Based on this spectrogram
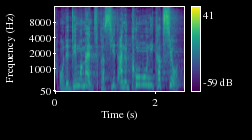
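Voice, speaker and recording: A man with a high-pitched voice preaches to his congregation. He drives his points home with loud, rising emphasis. He then drops into quiet, wry personal asides and jokes. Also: sing-song, a little fast. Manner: personal and joking. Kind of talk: sermon.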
